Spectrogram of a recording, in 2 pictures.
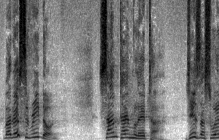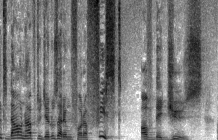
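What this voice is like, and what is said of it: Rwandan-accented English. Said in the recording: “I forget that most of you are not used to the Rwandan accent.”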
